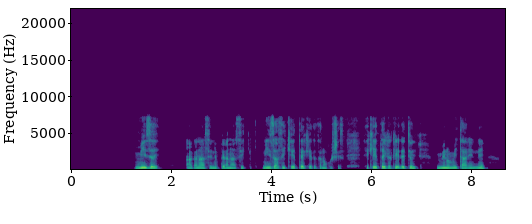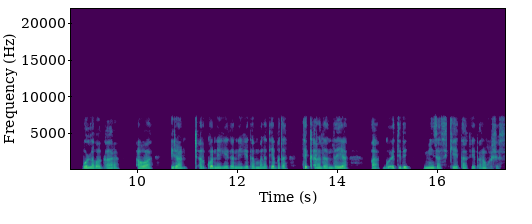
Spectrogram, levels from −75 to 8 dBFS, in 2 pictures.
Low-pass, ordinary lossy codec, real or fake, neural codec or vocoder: 7.2 kHz; Opus, 64 kbps; fake; codec, 16 kHz, 8 kbps, FreqCodec, smaller model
